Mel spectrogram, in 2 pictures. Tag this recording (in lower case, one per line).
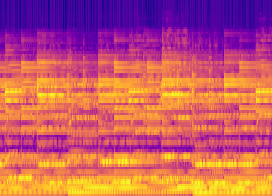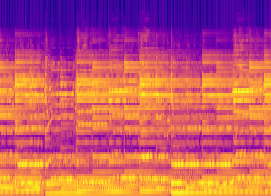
music
guitar
musical instrument
electric guitar
plucked string instrument
strum
acoustic guitar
